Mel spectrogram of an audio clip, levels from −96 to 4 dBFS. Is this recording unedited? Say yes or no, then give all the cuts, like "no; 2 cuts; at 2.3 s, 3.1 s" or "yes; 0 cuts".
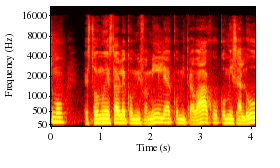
yes; 0 cuts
